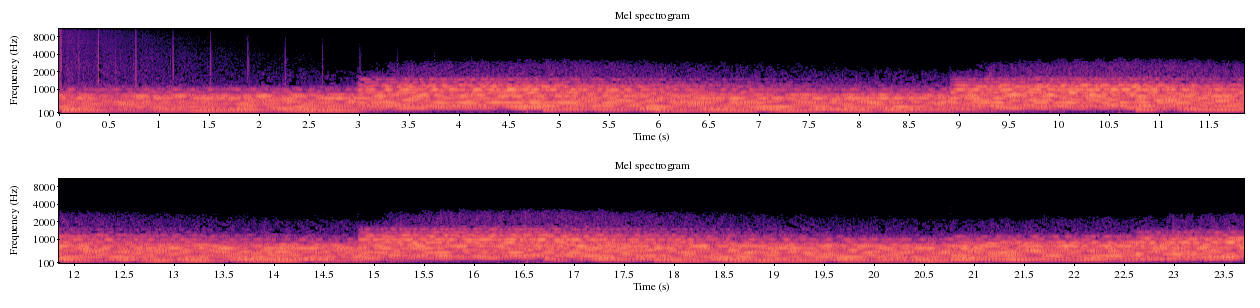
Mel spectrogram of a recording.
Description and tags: jazzy groove (consolidated)
Jazzy pad with long chords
